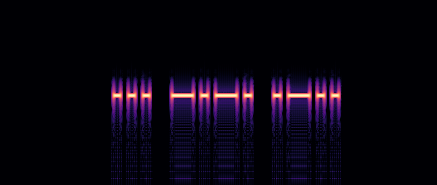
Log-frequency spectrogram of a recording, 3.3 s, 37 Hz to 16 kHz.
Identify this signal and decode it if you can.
Morse code, heard as a keyed tone, about 22 wpm, 700 Hz. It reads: SCL
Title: USA Call Sign Postfixes - 3 Letters 22wpm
